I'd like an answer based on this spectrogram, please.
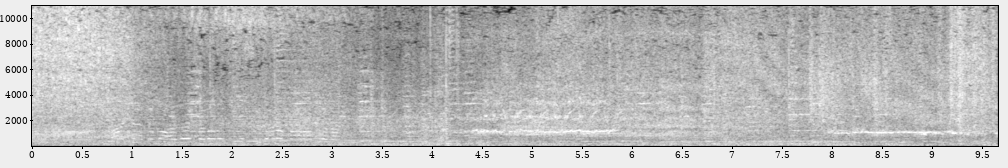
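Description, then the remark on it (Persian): A motorcycle's tires skid and squeal in long, rising screeches over a constant loud roar of engine and road noise as it crashes. A rougher, scraping skid returns near the end, with muffled voices underneath. “مرکز مستظر باشین، یکی از موتورها دچار سانحه شده.”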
